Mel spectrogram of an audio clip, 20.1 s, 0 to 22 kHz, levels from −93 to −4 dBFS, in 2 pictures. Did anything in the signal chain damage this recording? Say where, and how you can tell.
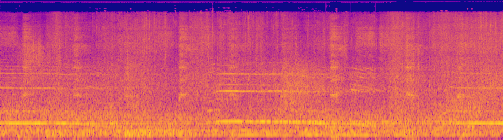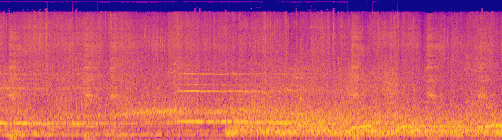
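Yes. Chunks out of order at 6.5–7.5 s, 11.0–12.0 s and 17.0–18.0 s, a buffering or packet-delivery fault. In each span a 500 ms block of audio plays one chunk late, after the block that should follow it, so the two halves of that second swap places. Nothing is missing, but the sound jumps backward and forward, and the three hard joins fall at the start, the midpoint and the end of each span.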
